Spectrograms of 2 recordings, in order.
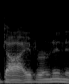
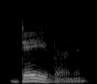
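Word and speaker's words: Dai Vernon: the professor and some people say that it's pronounced die Vernon and most people use Die Vernon but apparently it's supposed to be de Vernon so this is previous knowledge that I can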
